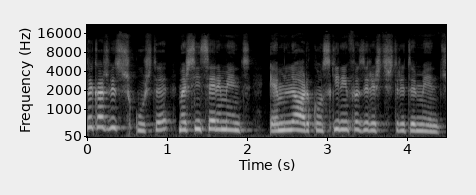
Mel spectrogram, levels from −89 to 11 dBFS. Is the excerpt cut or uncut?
cut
